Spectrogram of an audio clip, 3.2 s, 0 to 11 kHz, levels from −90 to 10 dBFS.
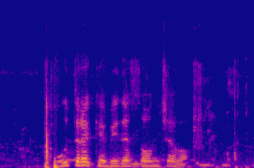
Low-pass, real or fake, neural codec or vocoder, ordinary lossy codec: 7.2 kHz; real; none; Opus, 24 kbps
